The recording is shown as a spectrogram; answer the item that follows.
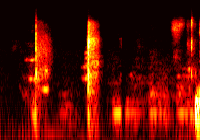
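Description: Two short, sharp clicks about half a second apart over a quiet background, typical of a computer mouse being clicked while seeking and restarting a video.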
